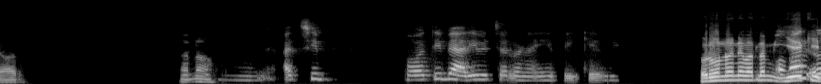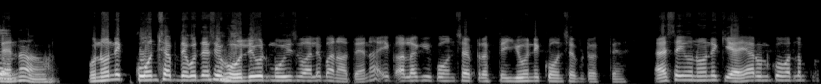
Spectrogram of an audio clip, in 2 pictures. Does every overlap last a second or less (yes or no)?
yes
